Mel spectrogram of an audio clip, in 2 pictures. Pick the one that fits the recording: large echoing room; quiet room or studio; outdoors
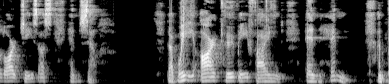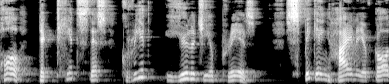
large echoing room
